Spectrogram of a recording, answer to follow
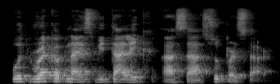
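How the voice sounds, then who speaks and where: Here a man with an Argentine accent speaks at a fairly quick pace. His pitch is medium and his intonation fairly even. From Argentina. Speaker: crypto project founder. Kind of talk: panel interview. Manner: many fillers and repetitions.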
